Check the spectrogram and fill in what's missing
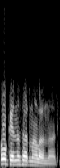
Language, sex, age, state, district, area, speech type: Malayalam, male, 18-30, Kerala, Kozhikode, urban, conversation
